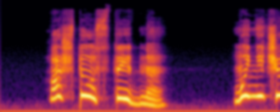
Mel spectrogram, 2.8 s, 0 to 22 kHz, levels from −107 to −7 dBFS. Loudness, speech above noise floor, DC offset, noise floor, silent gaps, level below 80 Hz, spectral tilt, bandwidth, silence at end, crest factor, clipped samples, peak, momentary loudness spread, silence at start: -14 LUFS; 51 dB; 0.4%; -64 dBFS; none; -68 dBFS; -4 dB/octave; 12.5 kHz; 0 s; 14 dB; under 0.1%; -2 dBFS; 10 LU; 0.5 s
